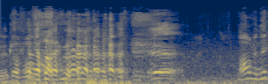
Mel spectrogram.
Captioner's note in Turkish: gülüşürler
